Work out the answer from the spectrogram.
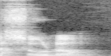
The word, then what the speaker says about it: pseudo: सबसे पहले तो एक फाइल को क्रिएट करेंगे जिसका नाम होगा सूडो। ओके, सो यहाँ पर पी जो है वो साइलेंट है।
